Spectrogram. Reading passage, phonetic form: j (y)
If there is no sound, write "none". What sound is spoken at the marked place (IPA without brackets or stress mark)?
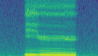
y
